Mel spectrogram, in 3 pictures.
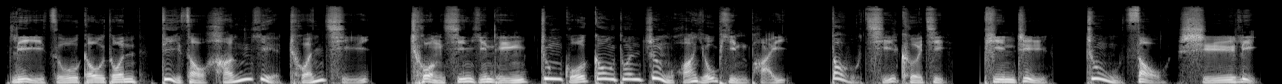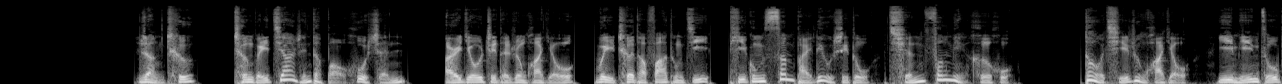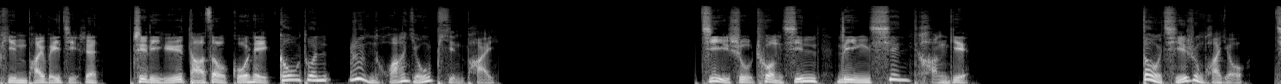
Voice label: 男 产品介绍 宣传介绍; 道骐润滑油宣传介绍

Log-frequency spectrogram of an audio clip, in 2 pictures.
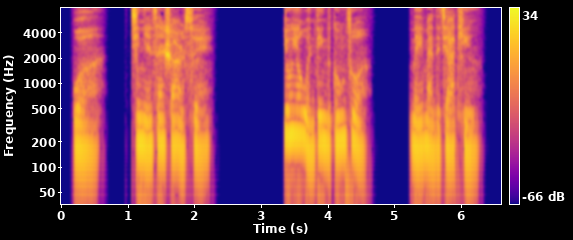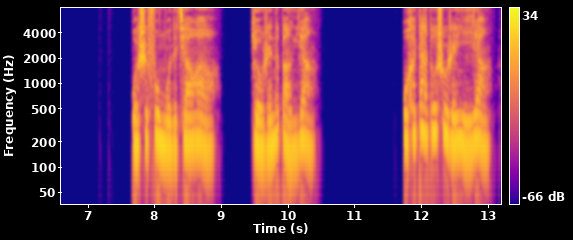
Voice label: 女 旁白 瑜伽 自述

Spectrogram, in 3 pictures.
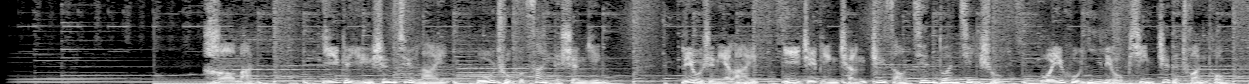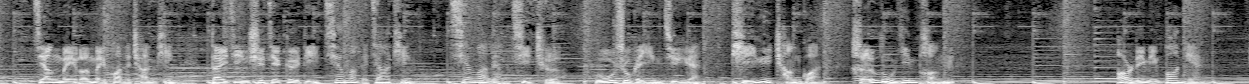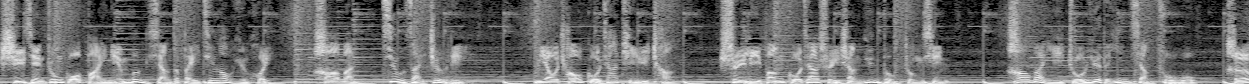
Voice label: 男, 深沉大气

